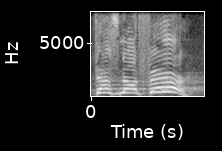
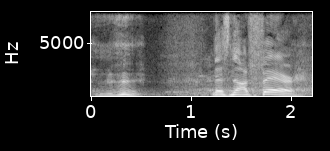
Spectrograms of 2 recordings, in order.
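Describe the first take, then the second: First: High, slow shouted outrage; indignant shout. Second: Half-laughing "That's not fair." at normal pitch; a preacher still grumbling decades later; wry grumble. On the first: Retold or imitated. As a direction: yell "That's not fair." like a cheated team. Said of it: "And the Americans like". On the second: Real, not acted. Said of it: "I'm kinda going".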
